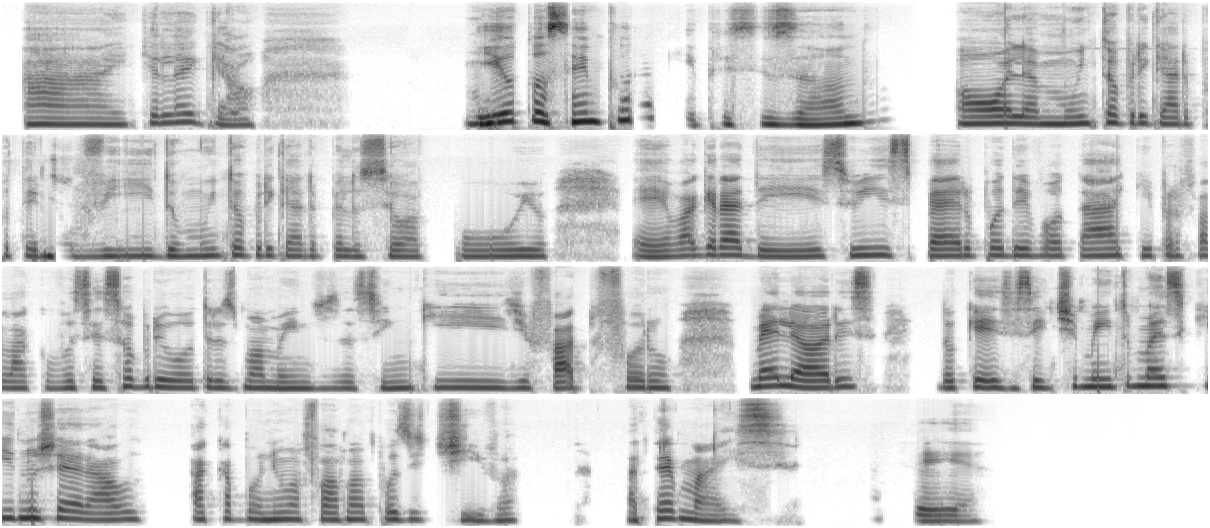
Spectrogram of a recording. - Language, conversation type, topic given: Portuguese, advice, Como você se sentiu ao ter ciúmes do sucesso ou das conquistas de um amigo?
- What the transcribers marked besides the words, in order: static; distorted speech; other background noise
